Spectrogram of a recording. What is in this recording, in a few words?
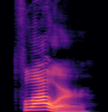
"flower", English; 3000 words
